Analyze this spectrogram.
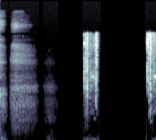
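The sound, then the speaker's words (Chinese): A camera shutter clicks twice, each click a short, crisp burst with a stretch of silence between them. The clicks follow a breathy sigh at the start. “听到快门按下的声音，我转头过去，慌乱地想要阻止”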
